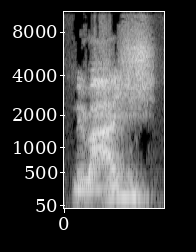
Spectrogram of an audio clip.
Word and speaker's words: mirage: a consonant sound, and it's pronounced as j. Right, so you have it in these words: mirage, television. Most of you say television. Go and put on the television, no, Sukura. Okay, mirage, j, mirage, television, genre, like a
